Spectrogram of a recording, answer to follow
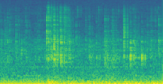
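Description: Typing on a computer keyboard: quick, irregular clusters of key clicks over a steady low hum.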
